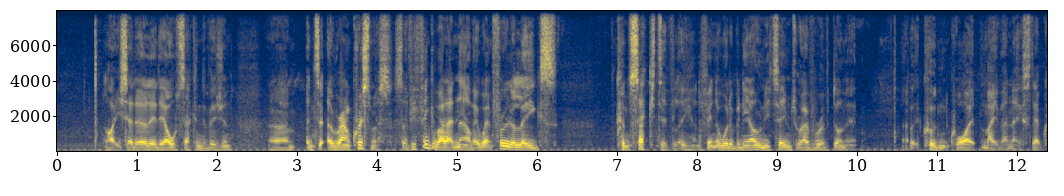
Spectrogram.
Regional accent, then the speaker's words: South East England, United Kingdom; I grew up on the Isle of Wight

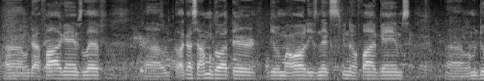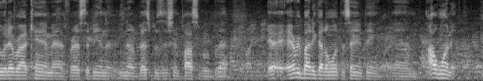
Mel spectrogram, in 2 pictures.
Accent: Oklahoma, United States; because, you know, I came from Oklahoma. We don't lose much there.

